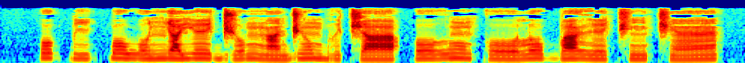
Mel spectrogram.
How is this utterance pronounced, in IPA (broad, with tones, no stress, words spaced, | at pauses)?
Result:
o˦k͡piː˨k͡po˦ wo˧ɲa˦jeː˦ d͡ʒo˨˦ŋã˨d͡ʒũ˦ bɨ˨t͡ʃa˧ | o˨ ɣũ˦˨ koː˨lo˧ ba˧ɣe˨ t͡ʃĩ˨ t͡ʃɛ̃˨˦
